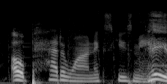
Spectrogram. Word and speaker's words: Padawan: assigned a pad one to this bold Jedi pronounced Padawan Oh Padawan excuse me hey it's getting late I think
